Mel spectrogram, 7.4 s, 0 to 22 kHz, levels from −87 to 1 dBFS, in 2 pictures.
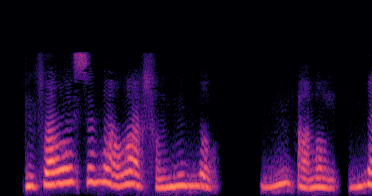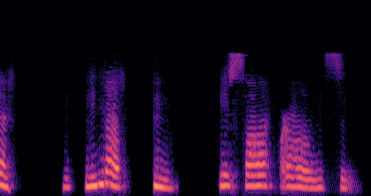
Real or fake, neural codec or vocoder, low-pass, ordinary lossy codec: fake; codec, 16 kHz, 0.5 kbps, FreqCodec, smaller model; 7.2 kHz; MP3, 32 kbps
